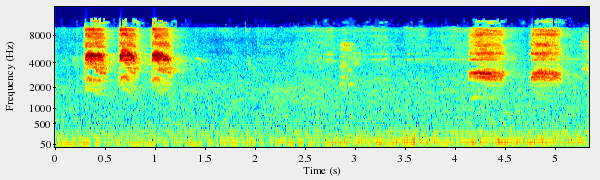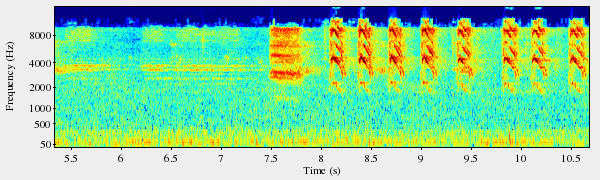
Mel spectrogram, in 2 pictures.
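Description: Parakeet squawks come in harsh, buzzy bursts, first in a few clusters and then as a rapid string of repeated notes, over a low steady rumble.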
